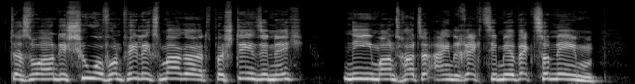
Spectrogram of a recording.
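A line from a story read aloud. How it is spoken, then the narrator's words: Whining, tearful. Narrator (German): jammerte mit weinerlicher Stimme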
